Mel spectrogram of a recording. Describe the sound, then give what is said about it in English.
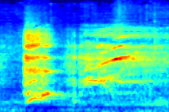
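A voice makes an imitated gasp: a sudden short vocal catch, then a longer airy, rising intake of breath lasting about a second, fairly loud, with no words spoken. “And then you kind of gasp.”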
